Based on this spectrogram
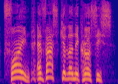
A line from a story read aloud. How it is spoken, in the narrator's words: snapped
